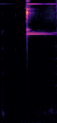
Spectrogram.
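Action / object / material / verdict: tap / silver crown coin / sterling silver / real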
